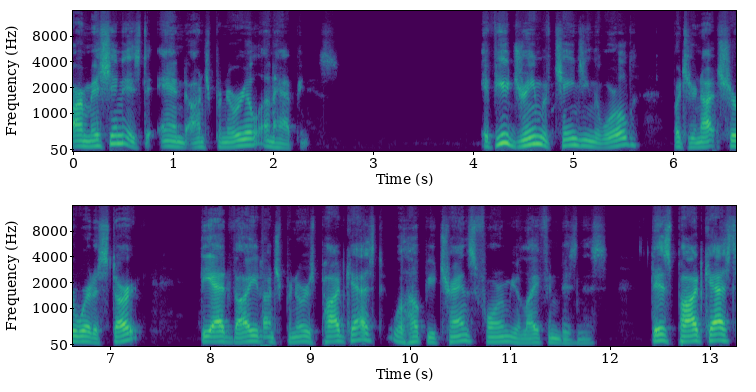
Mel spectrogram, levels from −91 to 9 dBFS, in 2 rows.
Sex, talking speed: male, 165 wpm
